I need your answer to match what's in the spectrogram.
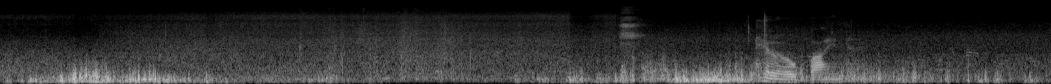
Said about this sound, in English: It's a windy day, a windy evening, so I come close to you to have some protection.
